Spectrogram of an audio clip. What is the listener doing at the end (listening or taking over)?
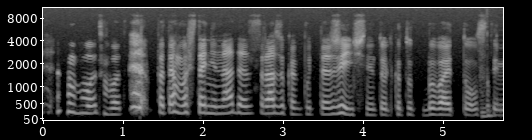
taking over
